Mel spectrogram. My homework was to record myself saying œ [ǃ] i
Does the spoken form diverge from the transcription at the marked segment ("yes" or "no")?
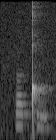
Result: no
